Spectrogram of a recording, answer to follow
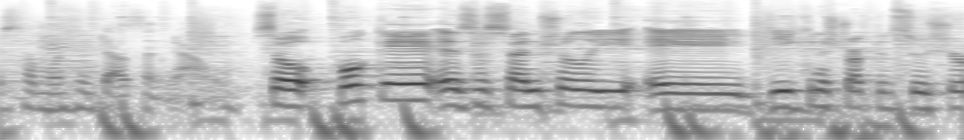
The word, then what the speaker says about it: Poké: Poké is the correct pronunciation with it.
